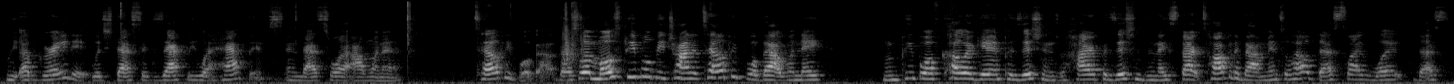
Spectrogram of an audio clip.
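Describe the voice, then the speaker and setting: On a low-quality recording with a little hiss or hum, a nineteen-year-old woman speaks at a moderate pace in a mid-range voice. She's a vlogger and painter having a casual chat to camera, rambling conversationally and correcting herself.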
